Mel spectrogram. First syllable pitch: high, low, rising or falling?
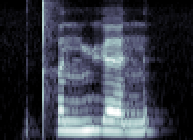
rising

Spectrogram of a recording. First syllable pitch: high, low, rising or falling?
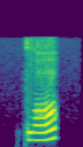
rising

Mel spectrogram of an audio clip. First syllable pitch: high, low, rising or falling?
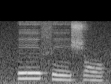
high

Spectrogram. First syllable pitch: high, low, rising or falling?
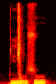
rising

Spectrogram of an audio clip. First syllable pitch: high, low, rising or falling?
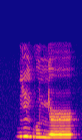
high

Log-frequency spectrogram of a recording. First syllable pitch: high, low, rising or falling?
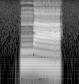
low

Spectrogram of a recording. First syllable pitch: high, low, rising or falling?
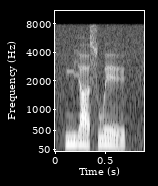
falling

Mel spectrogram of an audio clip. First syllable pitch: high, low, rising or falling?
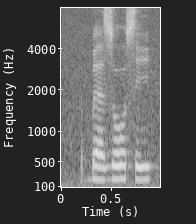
low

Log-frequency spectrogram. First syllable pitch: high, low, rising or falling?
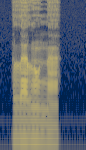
high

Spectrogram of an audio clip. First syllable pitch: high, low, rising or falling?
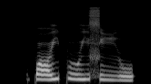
rising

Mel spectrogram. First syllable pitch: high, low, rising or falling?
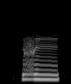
high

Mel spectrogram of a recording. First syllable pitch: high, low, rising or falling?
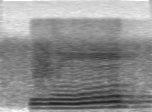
rising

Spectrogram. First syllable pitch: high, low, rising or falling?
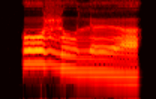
high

